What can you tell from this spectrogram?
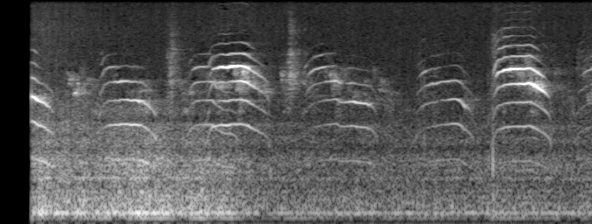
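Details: Kitten meowing in a small room, several high, arched mews with rich overtones at irregular intervals, two louder ones near the middle and end, over a steady low hum.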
